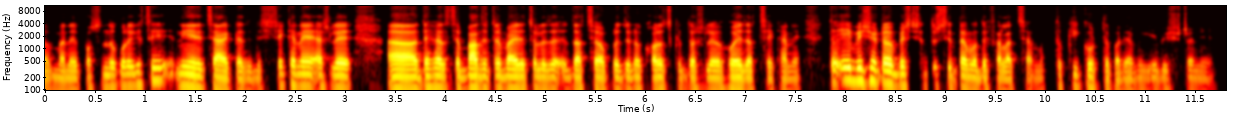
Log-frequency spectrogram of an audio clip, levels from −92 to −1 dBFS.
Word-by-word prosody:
মানে 95 0 -4
পছন্দ 115 +3 -9
করে 125 0 -1
গেছি, 135 +5 -8 0.3
নিয়ে 125 -1 +2
নিচ্ছি 105 - -5
আরেকটা 95 -1 +1
জিনিস। 95 +1 -14
সেখানে 125 0 -1 0.2
আসলে 115 0 +1 0.5
আ - - +9 0.3
দেখা 110 0 +2
যাচ্ছে 110 +1 -3
বাজেটের 110 0 +5
বাইরে 105 0 +6
চলে 105 -1 -2 0.3
যাচ্ছে 100 - 0
অপ্রয়োজনীয় 100 +1 -5
খরচ 100 0 +1
কিন্তু 100 0 -16
আসলে 100 0 -4 0.2
হয়ে 105 0 +4
যাচ্ছে 95 - -4
এখানে। 95 0 -9 0.3
তো - - 0
এই 175 - +6
বিষয়টাও 155 -3 +4
বেশি 125 0 -4
দুশ্চিন্তার 115 -2 -2
মধ্যে 100 0 -3
ফেলাচ্ছে। 90 -1 -4 0.3
তো - - -12
কি 115 - -11
করতে 110 - -4
পারি 95 - -7
আমি 100 - -17
এই 100 - -13
বিষয়টা 95 +2 -14
নিয়ে। 90 -1 -20
105 Hz, 200 wpm, -25 LUFS, 100-115 Hz, 0.5 s, আ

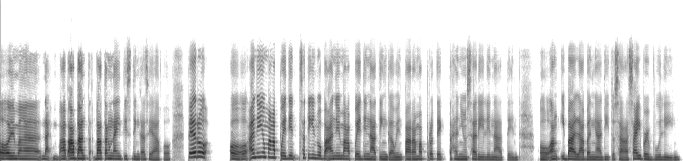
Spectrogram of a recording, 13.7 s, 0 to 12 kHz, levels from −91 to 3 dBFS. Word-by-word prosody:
oo 210 -1 +5
yung 205 0 +2
mga 195 -2 0
na 190 -1 -2
mga 200 +2 +1
ba 225 +3 +8
ba 210 0 +8 0.4
batang 210 0 0
90s 195 -1 -3
din 180 -1 -4
kasi 175 -1 -5
ako, 155 +1 -7 0.3
pero 330 0 +6 0.5
oo, 195 -3 +2
ano 300 +2 +3
yung 330 0 -1
mga 290 -1 +4
p'wede 215 0 -2
sa 270 - -3
tingin 260 -2 -4
mo 220 - -1
ba - - +2
ano 210 - -3
yung 210 -1 -2
mga 190 -1 -3
p'wede 185 -1 -2
nating 175 0 -1
gawin 155 0 -3
para 175 0 +1
ma-protektahan 180 -1 -5
yung 175 - -5
sarili 165 -2 -4
natin, 145 -1 -7 0.5
o 160 -2 -1
ang 190 +2 +2
iba 190 0 +4
laban 165 0 -1
nga 160 - -2
dito 160 -1 -8
sa 150 -1 -3
cyberbullying? 160 -7 -2
185 Hz, 180 wpm, -24 LUFS, 165-205 Hz, 0.5 s, ba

